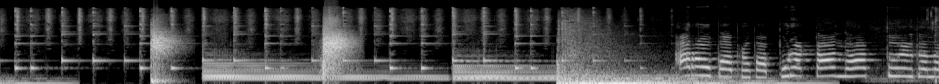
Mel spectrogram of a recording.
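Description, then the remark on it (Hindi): A few sharp, heavy thwacks of bamboo stick (lathi) blows beating a boy over stolen mangoes land over a sustained ringing drone, followed near the end by high, wavering vocal-like cries. “हमार धक्का लाठी बरसा दे सार के करिया के मुंह कान फोड़ फेर दे”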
